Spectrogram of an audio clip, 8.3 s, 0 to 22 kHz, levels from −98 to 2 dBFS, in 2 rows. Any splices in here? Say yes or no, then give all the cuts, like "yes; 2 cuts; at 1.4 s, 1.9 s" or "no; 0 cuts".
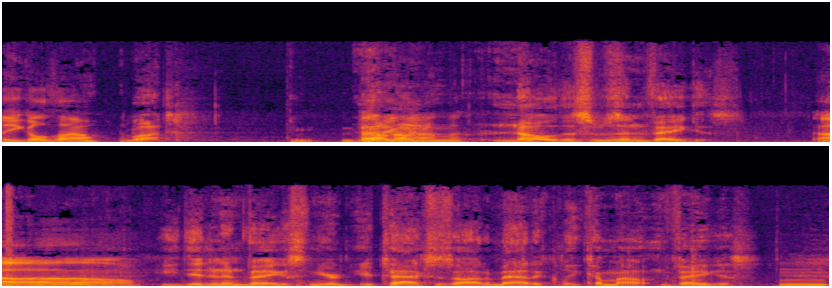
no; 0 cuts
